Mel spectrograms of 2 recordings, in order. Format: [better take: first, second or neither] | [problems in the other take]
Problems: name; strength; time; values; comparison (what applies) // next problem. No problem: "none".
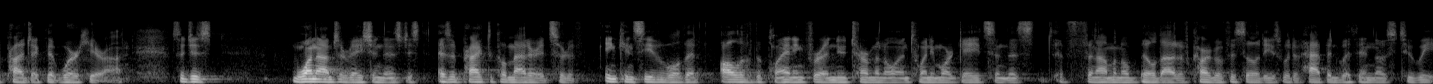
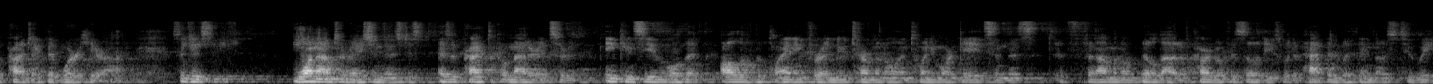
first | noise reduction (neural separator model SepFormer DNS4)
